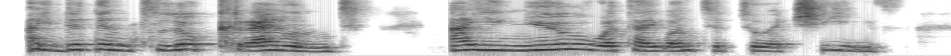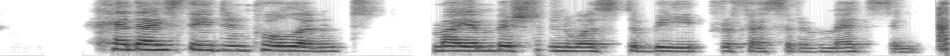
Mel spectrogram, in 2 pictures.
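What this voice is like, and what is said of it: Polish-accented English. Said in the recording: “I am asked about my accent about three times a day”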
